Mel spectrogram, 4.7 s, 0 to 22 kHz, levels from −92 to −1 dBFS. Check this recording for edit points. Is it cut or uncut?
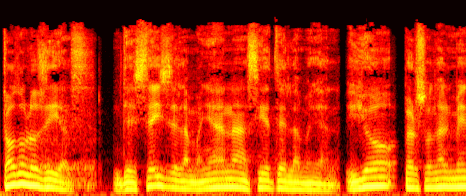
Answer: uncut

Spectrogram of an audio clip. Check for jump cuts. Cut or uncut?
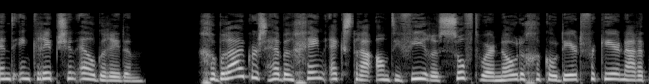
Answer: cut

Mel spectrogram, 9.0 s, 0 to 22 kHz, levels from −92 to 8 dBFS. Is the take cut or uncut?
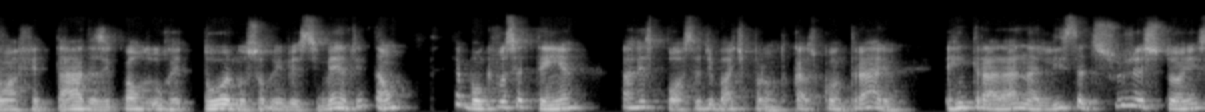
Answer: uncut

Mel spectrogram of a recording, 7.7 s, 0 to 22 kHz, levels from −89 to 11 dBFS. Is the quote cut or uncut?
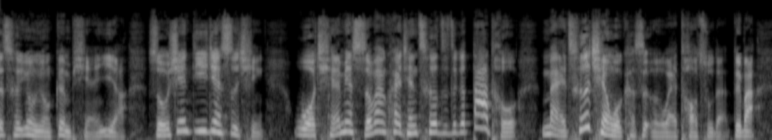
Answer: uncut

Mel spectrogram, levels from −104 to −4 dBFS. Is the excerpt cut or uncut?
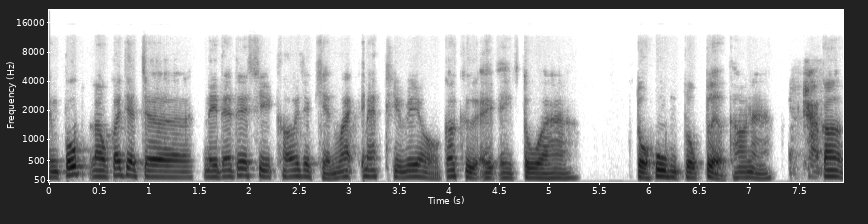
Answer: cut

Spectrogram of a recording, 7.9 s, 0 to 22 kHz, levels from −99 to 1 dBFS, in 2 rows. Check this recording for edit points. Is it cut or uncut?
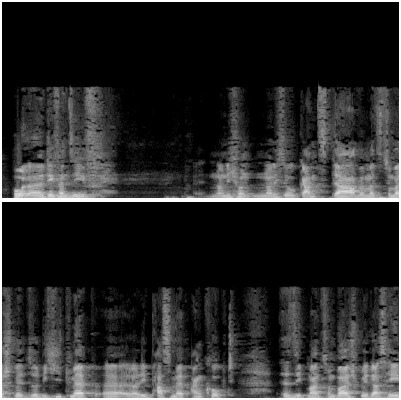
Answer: uncut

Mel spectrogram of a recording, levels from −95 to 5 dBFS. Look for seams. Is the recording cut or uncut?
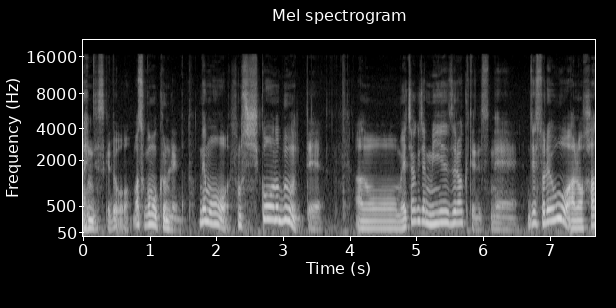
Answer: cut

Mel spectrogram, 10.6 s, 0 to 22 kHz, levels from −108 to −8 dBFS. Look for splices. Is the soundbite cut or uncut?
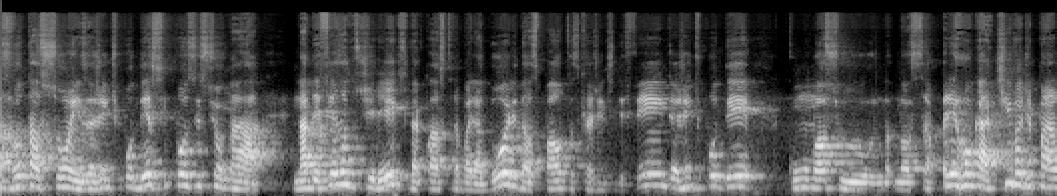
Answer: uncut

